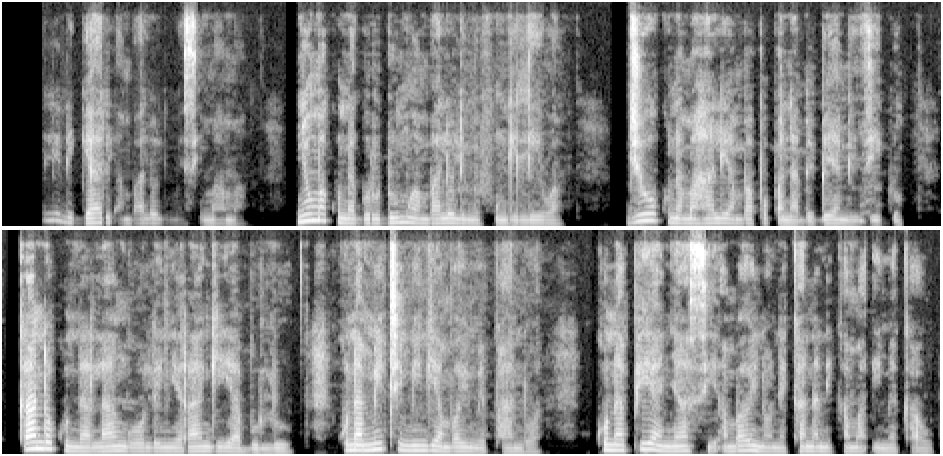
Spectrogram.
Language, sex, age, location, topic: Swahili, female, 25-35, Nairobi, finance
